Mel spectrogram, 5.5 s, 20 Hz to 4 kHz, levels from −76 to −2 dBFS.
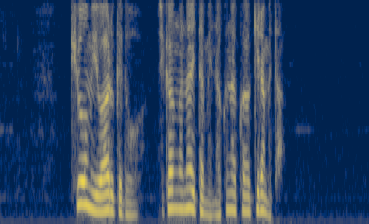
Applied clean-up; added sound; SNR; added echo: none; none; none; none.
